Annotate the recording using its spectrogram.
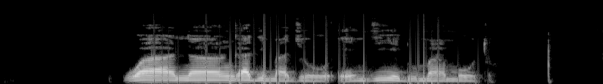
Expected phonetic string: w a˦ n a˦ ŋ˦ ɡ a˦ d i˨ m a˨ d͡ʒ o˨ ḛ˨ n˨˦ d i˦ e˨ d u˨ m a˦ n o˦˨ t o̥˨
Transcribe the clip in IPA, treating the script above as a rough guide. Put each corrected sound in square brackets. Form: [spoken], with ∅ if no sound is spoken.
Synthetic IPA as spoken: w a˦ n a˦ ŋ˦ ɡ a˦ d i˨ m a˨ d͡ʒ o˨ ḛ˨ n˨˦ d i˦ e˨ d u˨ m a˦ [m] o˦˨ t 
